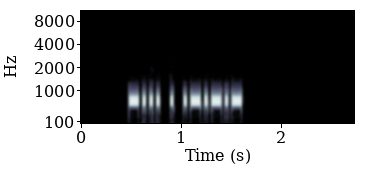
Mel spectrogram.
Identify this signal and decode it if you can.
Morse code, heard as a keyed tone, about 36 wpm, 700 Hz. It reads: BE.
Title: 4x Word-Spacing - Sentences from Top 200 Words - 35wpm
